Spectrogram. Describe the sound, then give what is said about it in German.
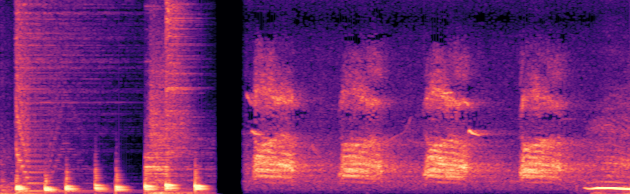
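Birds call loudly outdoors: a quick run of harsh, clipped calls, a short pause, then four drawn-out raspy calls repeating at an even pace, with no talking. “Da kriegt man endlich einen freien Kopf und die Vögel zwitschern.”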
